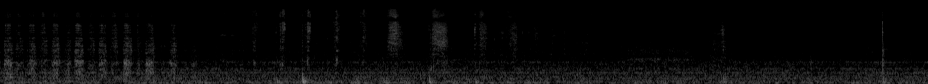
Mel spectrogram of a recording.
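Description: A wooden stick rubs and scratches the latex coating off the letter boxes of a flat cardboard paper lottery scratch-off ticket held flat by fingers. The quiet, steady rasping comes in quick, uneven strokes, with bright scratchy bursts over a low rubbing texture.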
